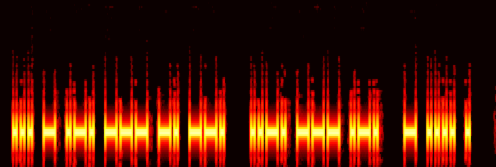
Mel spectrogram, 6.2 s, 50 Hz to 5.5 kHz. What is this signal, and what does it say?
Morse code, heard as a keyed tone, about 25 wpm, 600 Hz. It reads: STRONG FOR THE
